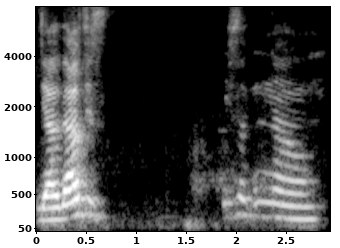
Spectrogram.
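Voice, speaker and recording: A man's voice: high voice, slow pace, darkish tone, low-quality recording. A man in his forties co-hosting a reality-show recap, laid-back with wry jokes and lots of "like". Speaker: podcast co-host reviewing a reality show. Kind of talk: casual commentary chat.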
